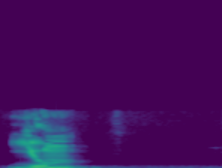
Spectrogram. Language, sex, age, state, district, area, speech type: Manipuri, male, 30-45, Manipur, Imphal West, urban, read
